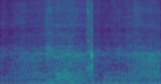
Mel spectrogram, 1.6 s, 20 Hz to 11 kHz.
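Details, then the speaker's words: 2022 Kawasaki KLR 650, fuel injected with aftermarket exhaust, heavily loaded off-road; steady engine and wind rumble then one sharp knock as front lands after a small wheelie over a bump, forks possibly bottoming out: suspension clunk. "So you can hear that. I'm not sure if it completely bottomed out there, but just that little wheelie over that bump. So these forks aren't really made for this kind of stuff when at least you're carrying this much weight."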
